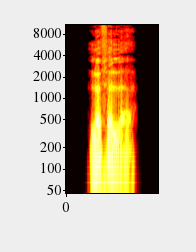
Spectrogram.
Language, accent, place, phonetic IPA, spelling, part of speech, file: German, Germany, Berlin, [ˈlœfələ], löffele, verb, De-löffele.ogg
- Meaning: inflection of löffeln: 1. first-person singular present 2. singular imperative 3. first/third-person singular subjunctive I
